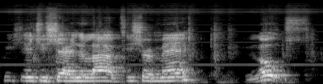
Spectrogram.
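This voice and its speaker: Casually hosting a live stream Q&A about his t-shirt business, a man from Liberia with a Liberian accent repeats his ideas in an energetic, motivational way. His pitch is fairly high, his pace measured, and there's slight noise in the background.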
